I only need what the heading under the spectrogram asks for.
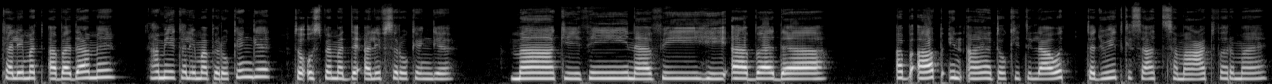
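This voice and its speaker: A woman teaching Quran recitation, explaining tajweed rules slowly and carefully, step by step. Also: high-pitched, fairly even intonation, darkish tone, dry recording, clean studio sound. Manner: slow, careful step-by-step instruction.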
